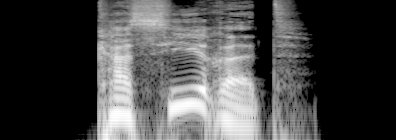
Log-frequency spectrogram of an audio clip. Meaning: second-person plural subjunctive I of kassieren
- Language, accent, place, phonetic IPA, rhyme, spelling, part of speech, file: German, Germany, Berlin, [kaˈsiːʁət], -iːʁət, kassieret, verb, De-kassieret.ogg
